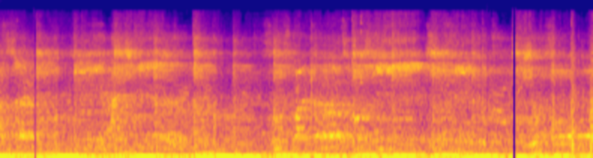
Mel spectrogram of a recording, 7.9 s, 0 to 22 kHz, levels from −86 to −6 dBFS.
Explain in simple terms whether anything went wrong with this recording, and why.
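The sound cuts out twice, at about 0.46 s for 20 ms and at 6.83 s for 40 ms, then picks up as if it had kept going. This is likely a Bluetooth dropout. Some audio data, probably one packet and then two, reached the headphones too late and was skipped.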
